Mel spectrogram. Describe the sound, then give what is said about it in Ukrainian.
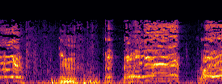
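Hungarian Mangalica pigs grunting and snuffling, a loud, busy run of overlapping grunts and snorts with only brief pauses, like several animals rooting around together. “Венгерська мангаліса. Є така порода.”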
